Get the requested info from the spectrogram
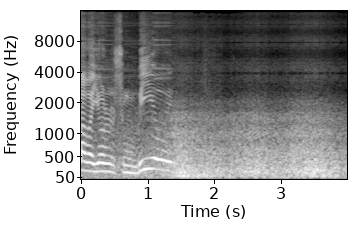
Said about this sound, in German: Aus dem Brummen wurde am Sonntagnachmittag ein großer Donner und aus dem Erdinneren begann Lava herauszuquellen. Es flogen Asche und flüssige Steine durch die Luft.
